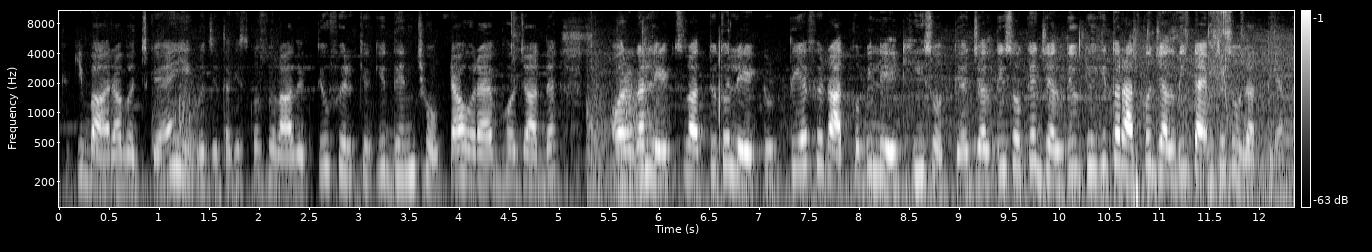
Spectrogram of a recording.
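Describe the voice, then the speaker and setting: A young woman vlogging at home, narrating her day softly and cooing in a high voice to her small daughter. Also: moderate pace, background noise. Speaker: vlogger mother. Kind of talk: casual family vlog. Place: home courtyard outdoors in the sun.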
